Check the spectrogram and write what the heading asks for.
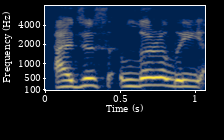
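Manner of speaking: ordinary talk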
